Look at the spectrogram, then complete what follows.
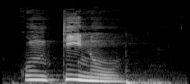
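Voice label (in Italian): "cuntinuu", Vernazzese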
